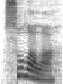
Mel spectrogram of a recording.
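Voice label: "сулала", Komi, female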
